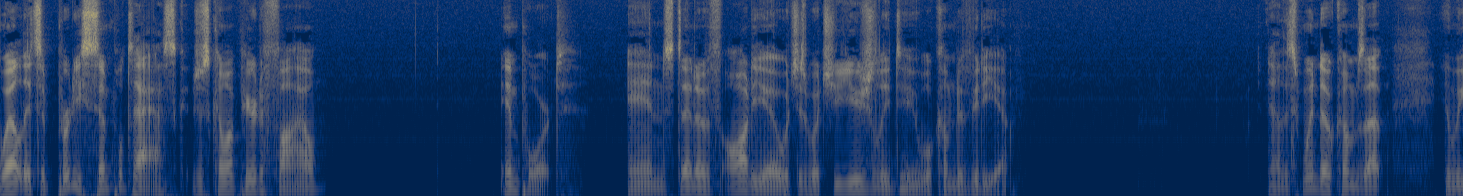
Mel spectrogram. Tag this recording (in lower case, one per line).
speech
